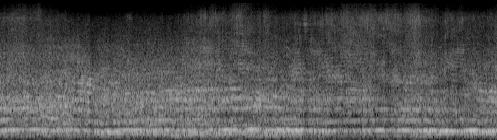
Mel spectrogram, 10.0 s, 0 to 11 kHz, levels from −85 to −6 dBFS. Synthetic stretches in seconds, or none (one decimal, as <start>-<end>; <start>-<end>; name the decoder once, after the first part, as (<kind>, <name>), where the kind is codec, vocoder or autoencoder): none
